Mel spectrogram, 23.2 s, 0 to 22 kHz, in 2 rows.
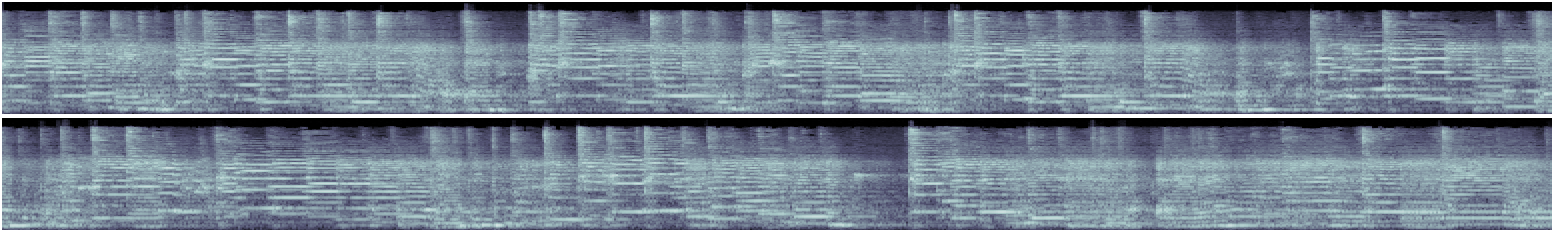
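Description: Guitar plays the first variation of Paganini's 24th Caprice at a slow practice tempo, a continuous run of picked notes with no pauses, sounding close and steady with no voices.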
